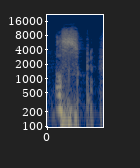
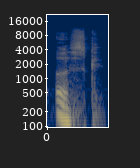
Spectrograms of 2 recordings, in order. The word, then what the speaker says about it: Usyk: Alexander Usk. – Was that... Sorry, did you sneeze? – On point. – Alexander Usk. Alexander Usk. And how's it spelled, French? – U-S-Y-K.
